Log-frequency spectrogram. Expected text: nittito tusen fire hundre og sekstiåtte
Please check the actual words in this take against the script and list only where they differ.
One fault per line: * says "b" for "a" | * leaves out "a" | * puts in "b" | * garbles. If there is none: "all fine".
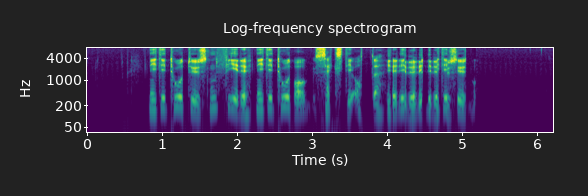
* says "nittito" for "hundre"
* garbles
